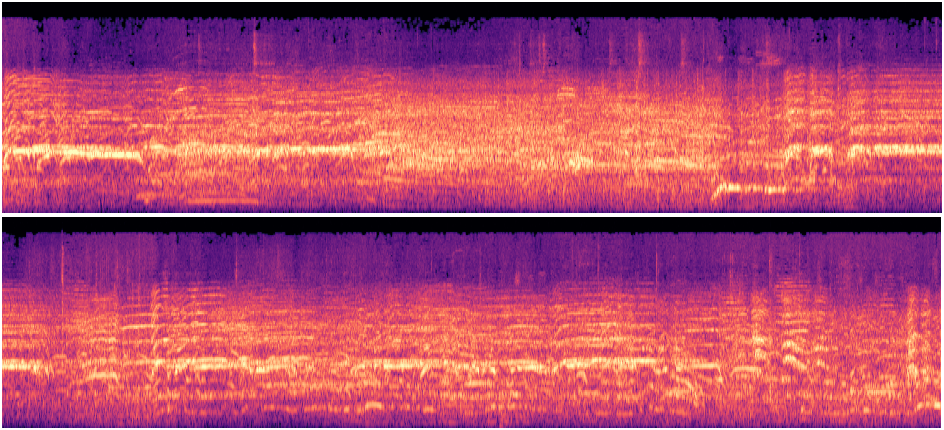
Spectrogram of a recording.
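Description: Football players and sideline spectators shouting and cheering together, many overlapping voices with long held shouts.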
